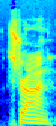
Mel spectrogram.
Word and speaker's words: Strahan: Strawn. – Strawn, like S-T-R-O-N? – S-T-R-A-H-A-N.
